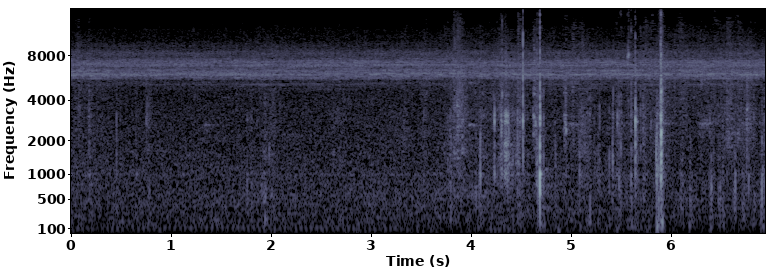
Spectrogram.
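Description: Steady high drone of insects, like crickets, with a scatter of short scuffs and taps of footsteps on a sandy concrete floor starting about four seconds in.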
